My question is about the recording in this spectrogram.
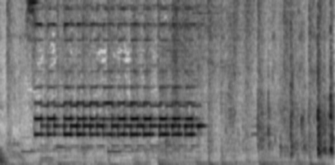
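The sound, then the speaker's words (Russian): A telephone rings with a bright, warbling electronic trill for about two seconds, heard over a steady, bass-heavy music beat that continues after the ringing stops. “Но толку от этого мало, потому как я поднимаю трубку только когда я знаю, кто звонит.”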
